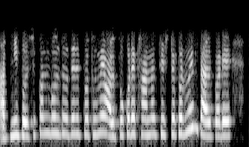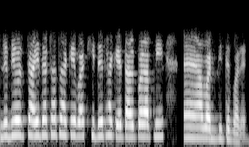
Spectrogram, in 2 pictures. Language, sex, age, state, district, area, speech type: Bengali, female, 18-30, West Bengal, Birbhum, urban, conversation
